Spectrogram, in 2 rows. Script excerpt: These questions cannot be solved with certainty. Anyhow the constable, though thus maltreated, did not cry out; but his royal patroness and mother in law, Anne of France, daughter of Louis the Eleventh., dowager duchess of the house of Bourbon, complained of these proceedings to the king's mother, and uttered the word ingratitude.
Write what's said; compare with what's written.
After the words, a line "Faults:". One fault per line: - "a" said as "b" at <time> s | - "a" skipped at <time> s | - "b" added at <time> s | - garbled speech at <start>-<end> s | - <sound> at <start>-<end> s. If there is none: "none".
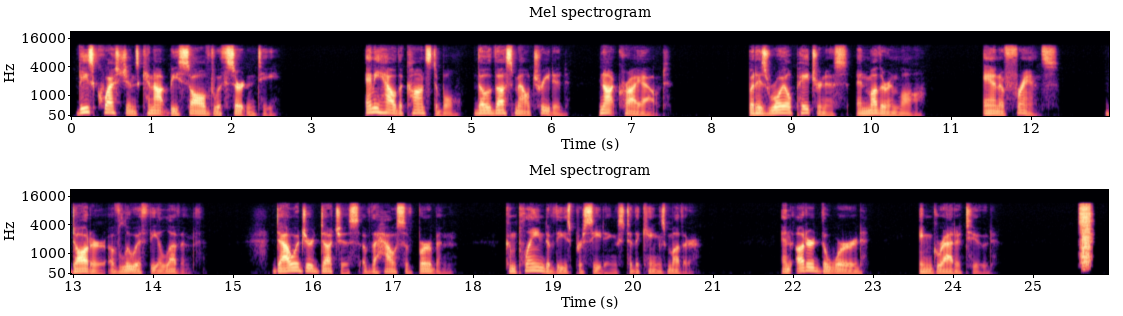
These questions cannot be solved with certainty. Anyhow the constable, though thus maltreated, not cry out; but his royal patroness and mother in law, Anne of France, daughter of Louis the Eleventh., dowager duchess of the house of Bourbon, complained of these proceedings to the king's mother, and uttered the word ingratitude.
Faults:
- "did" skipped at 6.2 s
- squeak at 25.6-25.8 s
